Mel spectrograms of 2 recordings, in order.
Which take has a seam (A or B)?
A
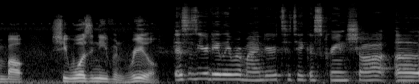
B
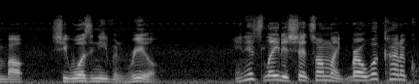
A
